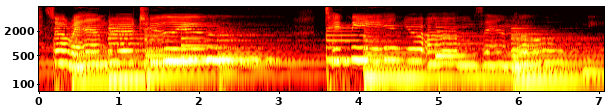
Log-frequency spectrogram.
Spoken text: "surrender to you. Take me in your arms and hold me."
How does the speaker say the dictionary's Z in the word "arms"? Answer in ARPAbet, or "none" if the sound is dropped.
Z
